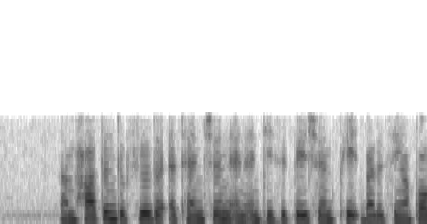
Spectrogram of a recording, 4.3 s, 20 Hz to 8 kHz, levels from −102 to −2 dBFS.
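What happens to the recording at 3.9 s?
At 3.9 s, as across the whole clip, the speech runs through the iLBC codec, which codes each frame's excitation independently, fitting 20 ms frames at about 15.2 kbps. Nothing above 3.8 kHz survives, so the speech sounds muffled and slightly rough and synthetic.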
